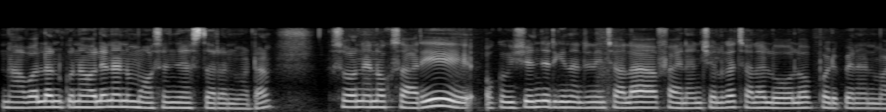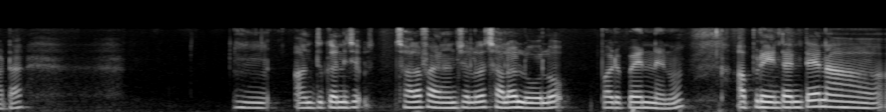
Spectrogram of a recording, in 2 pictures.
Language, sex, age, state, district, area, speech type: Telugu, female, 45-60, Andhra Pradesh, Kakinada, rural, spontaneous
